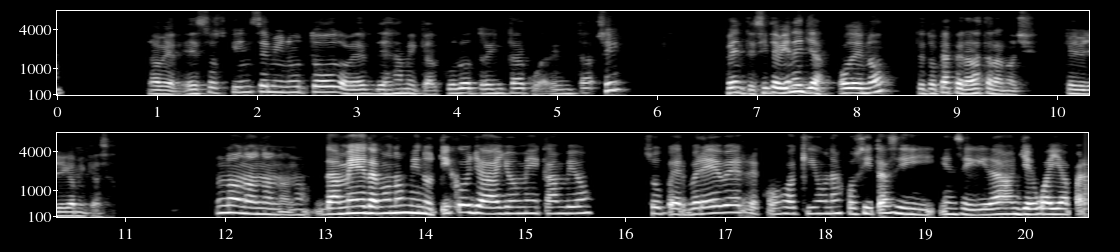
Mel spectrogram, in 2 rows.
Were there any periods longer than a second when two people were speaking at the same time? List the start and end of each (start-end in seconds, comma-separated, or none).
none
